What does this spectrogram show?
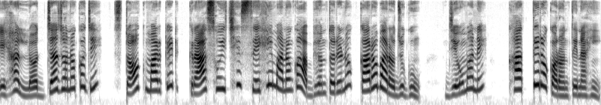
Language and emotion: Odia, disgusted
